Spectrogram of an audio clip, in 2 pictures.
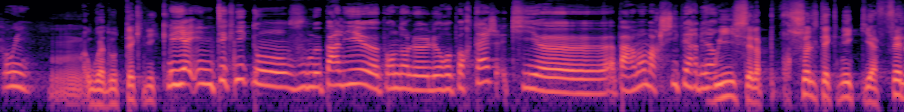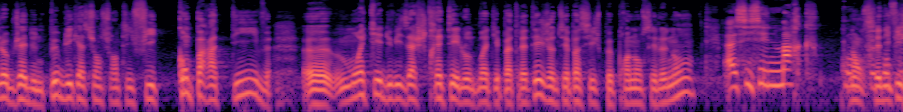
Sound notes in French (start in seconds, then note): none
